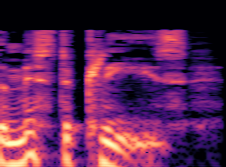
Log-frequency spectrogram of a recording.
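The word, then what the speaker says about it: Themistocles: leader one was named the mysticles pronounced the Mr Cleese and the other aristides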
